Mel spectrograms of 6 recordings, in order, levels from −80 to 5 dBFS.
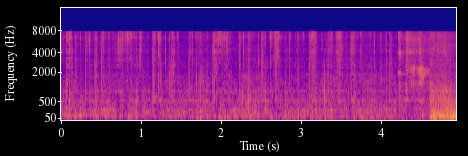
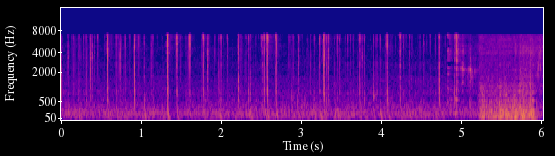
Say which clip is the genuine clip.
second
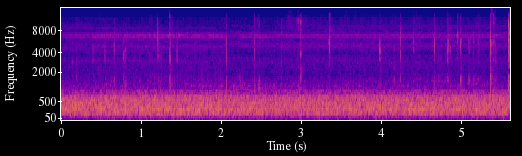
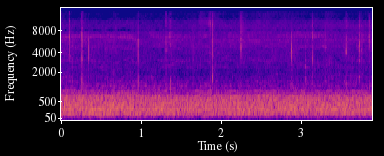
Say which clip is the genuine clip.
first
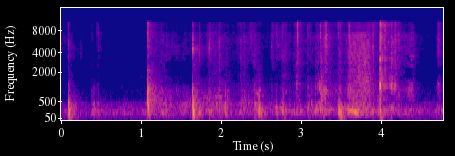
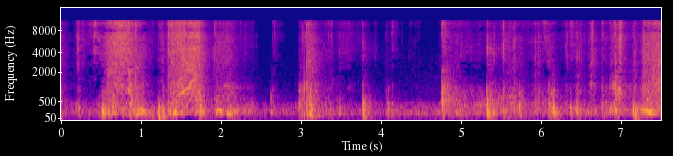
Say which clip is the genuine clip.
second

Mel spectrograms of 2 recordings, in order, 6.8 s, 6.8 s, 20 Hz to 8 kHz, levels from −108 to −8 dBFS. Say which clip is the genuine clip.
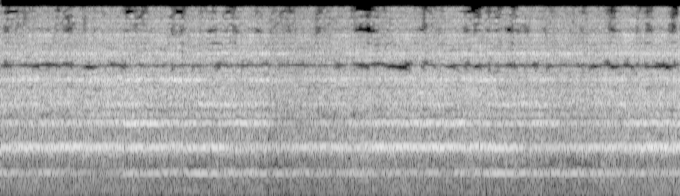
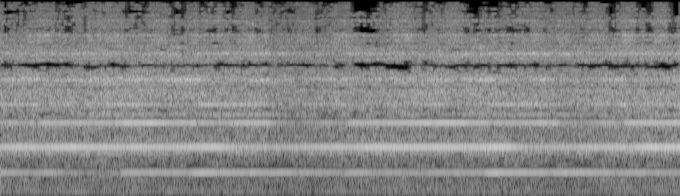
second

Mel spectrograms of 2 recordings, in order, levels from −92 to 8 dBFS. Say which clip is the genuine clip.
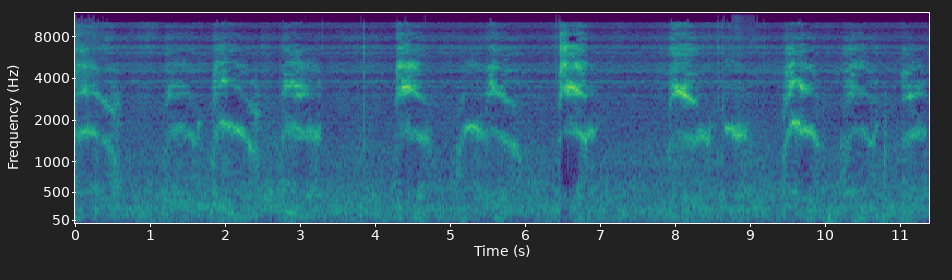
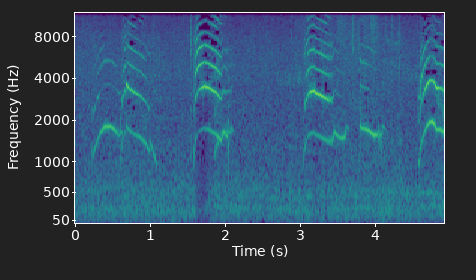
second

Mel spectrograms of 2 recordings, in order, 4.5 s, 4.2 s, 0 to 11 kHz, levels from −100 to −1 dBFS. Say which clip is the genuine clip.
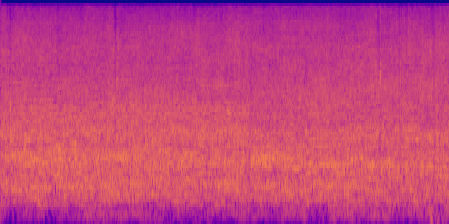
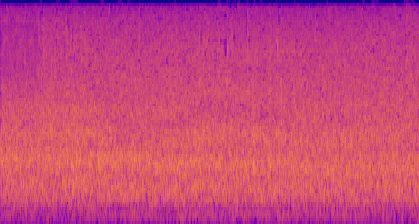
second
